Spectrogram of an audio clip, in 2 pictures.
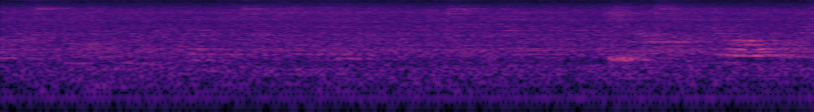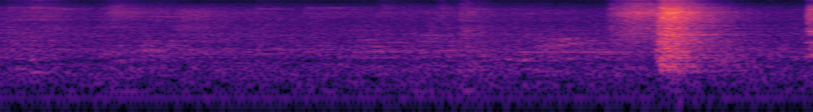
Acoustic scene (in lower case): cafe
